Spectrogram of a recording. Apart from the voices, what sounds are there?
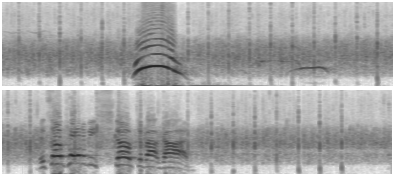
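audience clapping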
